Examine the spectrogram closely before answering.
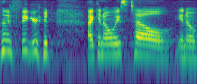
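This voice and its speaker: A woman at a fairly quick pace with ordinary pitch variation, in a very clean recording with a silent background. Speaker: whistleblower and nonprofit founder. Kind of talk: opening remarks. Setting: live event with audience. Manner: quiet.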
